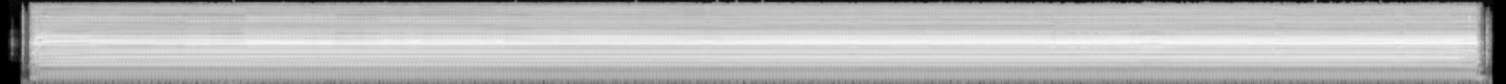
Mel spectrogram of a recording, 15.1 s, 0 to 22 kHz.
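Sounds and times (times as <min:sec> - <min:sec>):
razor: 0:00.2 - 0:15.0.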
